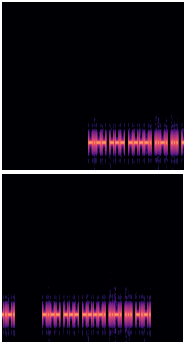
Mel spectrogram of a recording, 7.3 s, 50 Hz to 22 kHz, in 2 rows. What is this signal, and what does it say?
Morse code, heard as a keyed tone, about 46 wpm, 700 Hz. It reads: YO9FSC YO9FSC
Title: DXCC-100 Call Signs - 6 Characters - Repeated 2x - 45wpm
